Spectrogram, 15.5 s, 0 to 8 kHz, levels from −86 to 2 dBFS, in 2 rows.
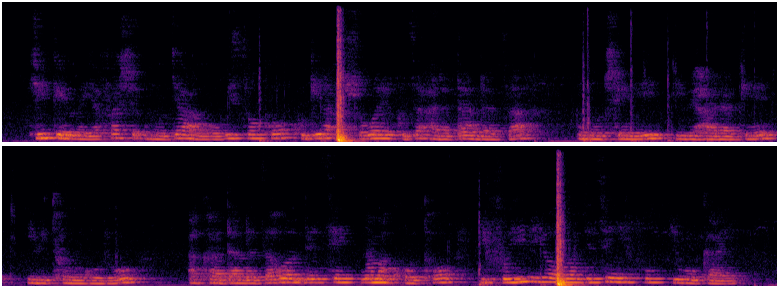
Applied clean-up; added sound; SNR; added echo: none; Chirp, tweet / Slam / Car; 0 dB; reverberation time 0.6 s.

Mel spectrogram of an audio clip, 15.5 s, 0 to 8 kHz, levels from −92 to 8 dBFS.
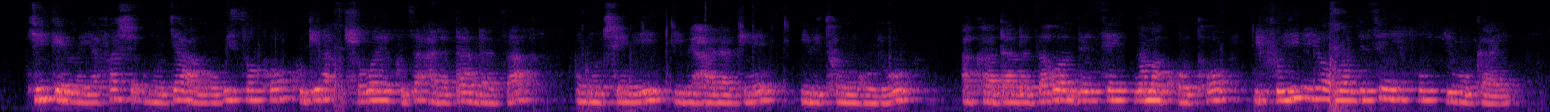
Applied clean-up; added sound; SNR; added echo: neural separator model SepFormer DNS4.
